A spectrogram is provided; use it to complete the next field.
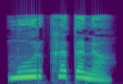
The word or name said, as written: ಮೃಗಾದನ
